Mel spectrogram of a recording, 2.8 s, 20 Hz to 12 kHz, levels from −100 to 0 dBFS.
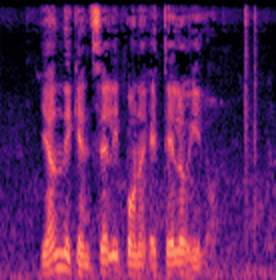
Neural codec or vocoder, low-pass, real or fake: vocoder, 24 kHz, 100 mel bands, Vocos; 10.8 kHz; fake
